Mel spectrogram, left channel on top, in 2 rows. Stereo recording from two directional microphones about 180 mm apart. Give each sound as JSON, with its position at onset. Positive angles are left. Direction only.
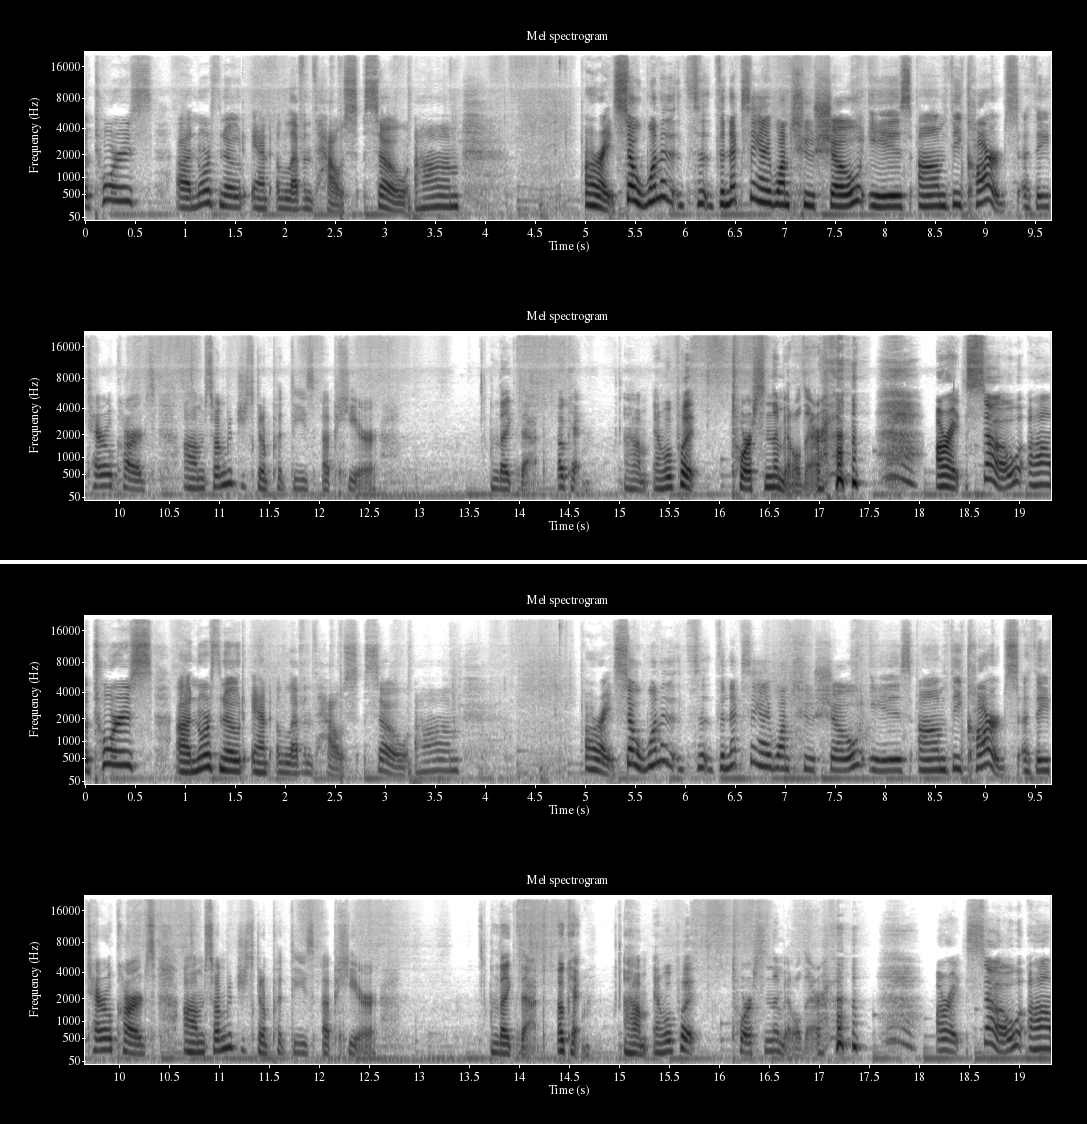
{"t": 0.0, "sound": "speech", "side_deg": -30}
{"t": 2.1, "sound": "speech", "side_deg": 30}
{"t": 4.9, "sound": "a woman's voice", "side_deg": 30}
{"t": 8.3, "sound": "speech", "side_deg": 20}
{"t": 13.7, "sound": "speech", "side_deg": -20}
{"t": 14.3, "sound": "a woman's voice", "side_deg": -50}
{"t": 15.5, "sound": "speech", "side_deg": 40}
{"t": 18.8, "sound": "a woman's voice", "side_deg": 5}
